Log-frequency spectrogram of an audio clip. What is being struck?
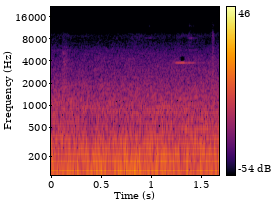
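Nothing is struck.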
